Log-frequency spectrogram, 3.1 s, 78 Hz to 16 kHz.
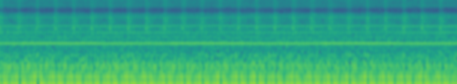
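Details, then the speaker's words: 1980 Chevy C30 rollback with swapped 8.1 L engine from an 03 Silverado 3500, low battery, idling: sharp regular tick about twice a second; owner suspects a bad lifter tap not heard days before. "for some reason it's got a really bad lifter tap. And I certainly didn't hear that the other day."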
